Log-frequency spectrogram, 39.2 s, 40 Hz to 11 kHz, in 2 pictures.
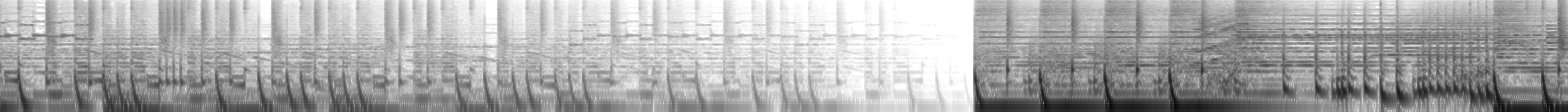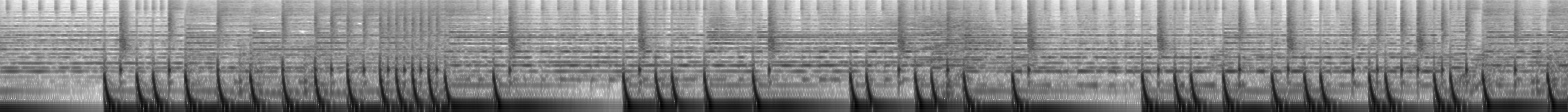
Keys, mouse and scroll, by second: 3.2-3.6 typing, 4.8 -, 5.5 Return, 6.4 ctrl+c, 6.8 Down, 7.9-10.8 typing, 12.5 Return, 12.8 Down, 14.4-17.6 typing, 19.0 Return, 19.8 middle click, 21.4 3, 22.1 Down, 22.6 Right, 23.0 Right, 23.3 Right, 25.7 Down, 25.8 Down, 26.3 Up, 27.0 Right, 27.2 Right, 27.4 Right, 30.3 shift+middle click, 30.9 g, 31.1 y, 32.5 y, 37.9-38.3 typing.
